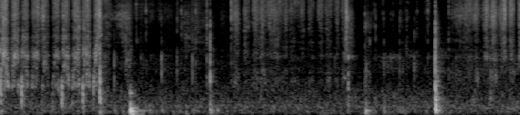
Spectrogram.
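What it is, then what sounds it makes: Leather dress shoe being rubbed. Fingertips rub polish along the heel counter and side of a burgundy calf leather oxford dress shoe as it is held and turned in the hand. Soft, bright rubbing and squeaky swishes run throughout, broken by a few sharper low thumps as the shoe shifts in the grip.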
